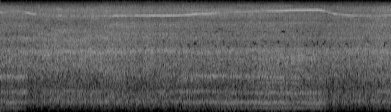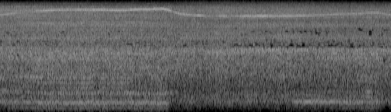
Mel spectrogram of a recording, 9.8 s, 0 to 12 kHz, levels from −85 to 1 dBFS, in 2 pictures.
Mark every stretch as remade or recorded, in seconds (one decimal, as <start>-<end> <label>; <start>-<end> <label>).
0.0-3.4 remade; 3.4-5.0 recorded; 5.0-9.8 remade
